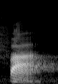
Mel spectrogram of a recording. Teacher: perhatikan sifatnya hamas, maka kita alirkan udara atau nafas.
